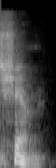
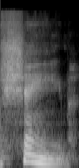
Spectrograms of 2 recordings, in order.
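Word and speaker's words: Shem: Okay, let's begin with Shim. Okay, they call him Shim. The proper pronunciation is called shame. Okay, that's his proper pronunciation. Shame. Okay, not to be ashamed, but shame.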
